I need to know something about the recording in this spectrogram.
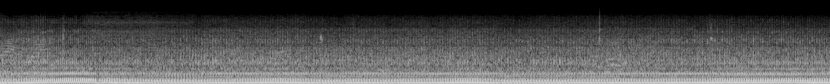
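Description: An engine idles loudly and steadily close by, with a brief rev near the start.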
